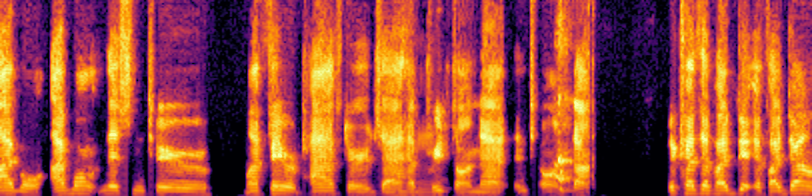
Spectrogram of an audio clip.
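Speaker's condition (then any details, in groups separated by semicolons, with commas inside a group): Cerebral palsy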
